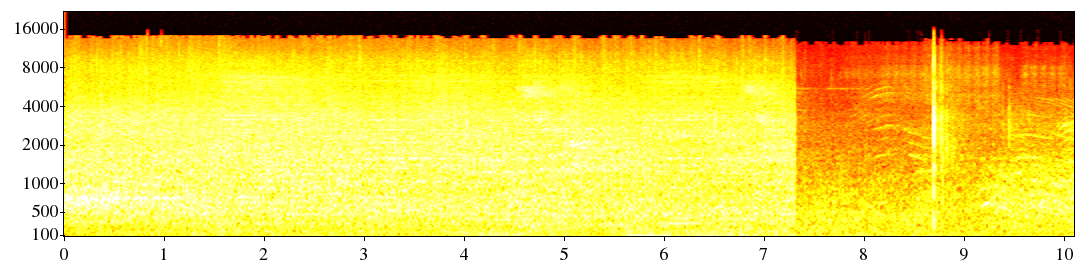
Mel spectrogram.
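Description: Baseball stadium crowd applauding and cheering a fielding out at first base. The crowd noise cuts off abruptly about seven seconds in, leaving quieter stadium ambience, and one sharp crack comes near the nine-second mark.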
